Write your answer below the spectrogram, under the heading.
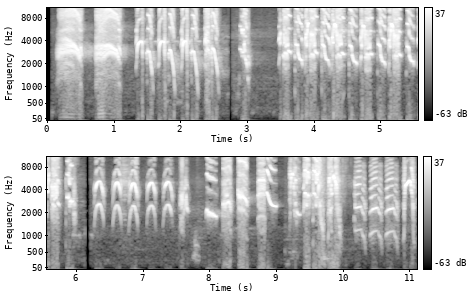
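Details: Common myna song: a dense, varied run of loud squeaks, harsh squawks and clicks, with arched whistled notes repeated in a quick series near the end; no other sounds stand out.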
